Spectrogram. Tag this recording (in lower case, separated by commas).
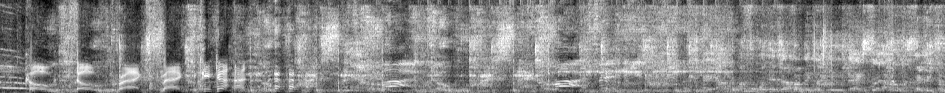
music, speech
